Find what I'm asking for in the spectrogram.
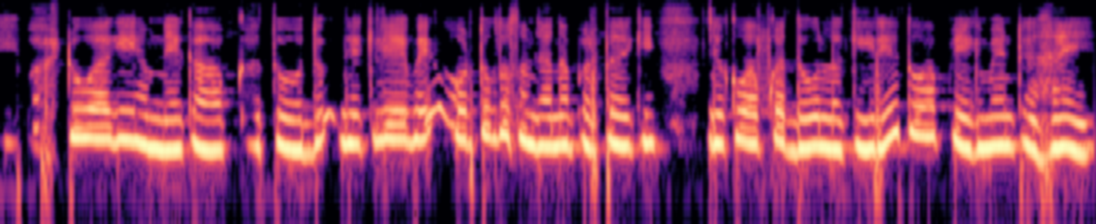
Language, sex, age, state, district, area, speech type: Hindi, female, 30-45, Uttar Pradesh, Prayagraj, urban, spontaneous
